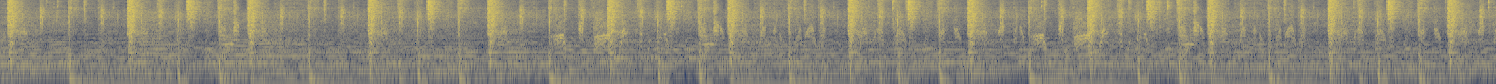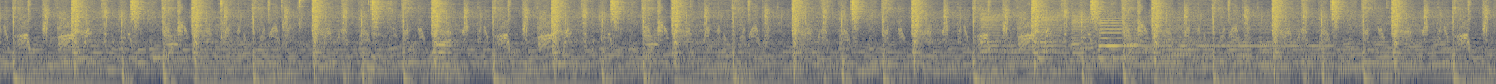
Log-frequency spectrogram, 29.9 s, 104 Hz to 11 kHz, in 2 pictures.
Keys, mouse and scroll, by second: 1.4 shift+middle click, 2.5 middle click, 4.7 middle click, 6.7-9.2 drag, 10.4-12.0 drag, 13.5-18.0 drag, 19.1 shift+middle click, 21.1 shift+middle click, 21.8 shift+click, 23.2 shift+click, 24.9 ctrl+l, 29.4 shift+middle click.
